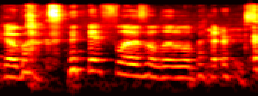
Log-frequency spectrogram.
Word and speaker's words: Gogh: Probably like pronounced like box if we were doing it the Dutch pronunciation. But we like GoBox.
